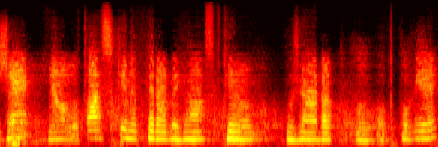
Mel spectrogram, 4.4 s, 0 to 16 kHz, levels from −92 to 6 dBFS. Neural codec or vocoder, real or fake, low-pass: codec, 44.1 kHz, 0.9 kbps, DAC; fake; 14.4 kHz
